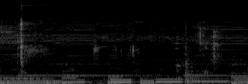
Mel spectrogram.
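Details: Mac 800K floppy drive M0131 during ejection-mechanism repair with a replacement gear fitted: short uneven whirring bursts that stall and restart; small eject motor labouring against a binding gear train, first gear suspected, axle possibly dirty.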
